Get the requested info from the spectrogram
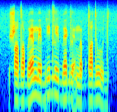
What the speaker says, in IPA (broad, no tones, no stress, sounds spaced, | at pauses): ʃ o dˤ ɛ b ɛ m e b i d l i b ɛ ɡ l ɛ̰ m ɯ b dˤ e d u d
